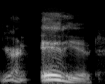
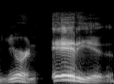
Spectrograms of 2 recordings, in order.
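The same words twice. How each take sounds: First: Much higher, louder mock put-down; brother's put-down voice. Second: Quoting brother. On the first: Co-host imitates the brother scoffing, much higher and louder. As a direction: squeak it out like the brother mocking. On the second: Retold or imitated. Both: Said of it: "that's how he says that".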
